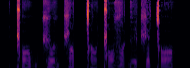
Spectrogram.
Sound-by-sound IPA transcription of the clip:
ǁ ɔ b t͡ʃ o d t͡ʃ i tˤ ǀ ɔ ǁ u zˤ ɪ ɡ ɪ t͡ʃ ɛ ǀ ɔ

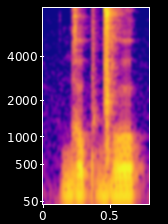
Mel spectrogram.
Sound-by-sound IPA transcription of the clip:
ɡ ɤ p ɡ͡ǁ o

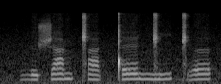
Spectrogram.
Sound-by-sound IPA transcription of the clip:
ɦ ʏ ʃ a ŋ ǁ a ǃ ɛ ŋ͡ǁ i ɡ͡ǁ ɜ

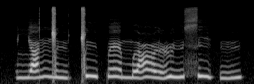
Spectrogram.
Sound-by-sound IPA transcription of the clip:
ʎ a˨˦ ŋ͡ǀ y˨˩˦ ǀ y˦˨ p ɛ˦˨ m ə˨˩˦ ʕ ø˨˩˦ ɭ y˨˦ s i˦˨ ʔ y˨˦

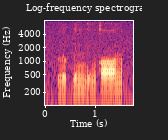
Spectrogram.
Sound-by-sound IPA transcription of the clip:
l ʊ˨ k̚ l ɪ˧ ŋ n̪ ɪ˨˥ ŋ k ɔː˥ n

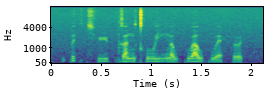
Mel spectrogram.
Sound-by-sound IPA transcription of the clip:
p ɪ˥ k̚ t͡sʰ yː˨˥ p̚ k ɐ˧ n kʰ uː˧ j ŋ ɐ˨˩ w kʷ aː˧ w kʷ ɛː˨˩ h ɵ˨˥ t̚

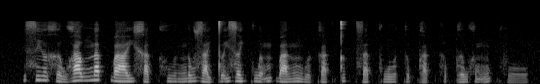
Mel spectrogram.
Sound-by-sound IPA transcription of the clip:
s i˧ ə̯ x ə˧˩ w ɣ a˧ w n a˦˥ t̚ ɓ aː˧ j x a˨˩ t̚ x ṳ˨˩ ə̯ ŋ ə˨˦ w z a˧˩ j t̪ ə̰˧˥ j z ə˧ j k w ə̰˧˥ m ɓ a˨˦ n ŋ u˧˩ ə̯ k a˨˩ k̚ t̪ ə˦˥ t̚ s a˨˩ t̚ k w u˨˦ ə̯ k ə˨˩ p̚ ɣ a˨˩ k̚ h ə˨˩ p̚ ɣ ə˧ w x ə̰˧˨ m ŋ ə˦˥ t̚ f o̤˨˩

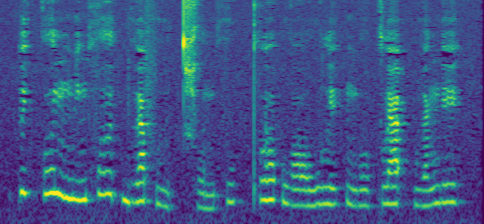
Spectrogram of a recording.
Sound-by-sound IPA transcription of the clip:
p e˥˩ k̚ ʔ o˥˩ n m i˦˥ n f ɤː˥˩ t̚ b ɯ˦˥ a̯ f ɯː˨˩ t̚ t͡ɕʰ o˩˦ n f u˦˥ k̚ pʰ l ɔ˥˩ ʔ w ɔː˦˥ w l e˦˥ k̚ ŋ oː˧ k l a˦˥ ʔ p ɯ˦˥ a̯ ŋ eː˥˩ k̚

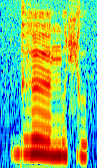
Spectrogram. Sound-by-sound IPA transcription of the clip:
ɡʱ ɜː ŋ ʊ ç ʊ

